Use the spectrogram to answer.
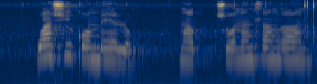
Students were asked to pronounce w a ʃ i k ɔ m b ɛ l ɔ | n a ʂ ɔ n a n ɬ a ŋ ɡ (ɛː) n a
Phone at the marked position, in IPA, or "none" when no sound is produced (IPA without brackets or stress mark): aː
